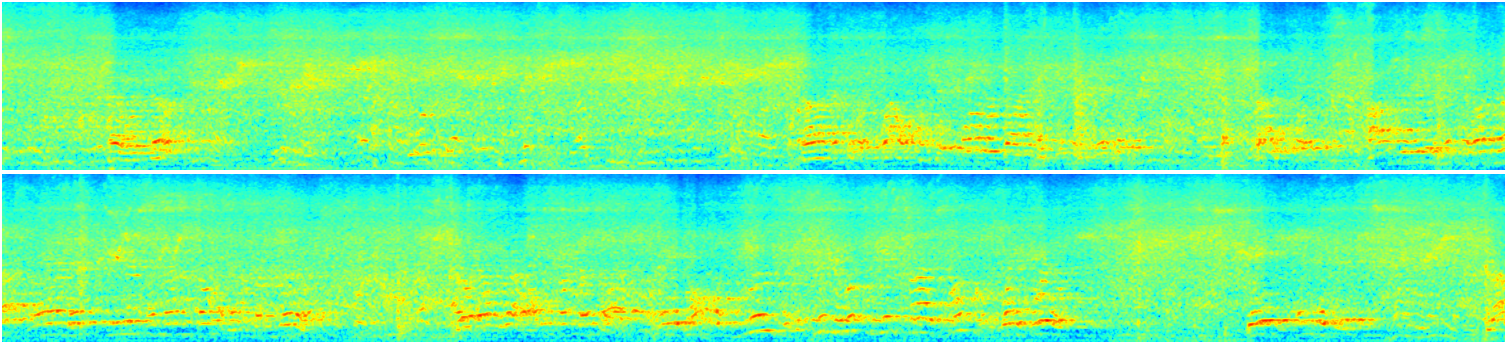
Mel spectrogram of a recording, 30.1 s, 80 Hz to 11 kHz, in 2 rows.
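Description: A pack of 4x4 short-course RC trucks racing on an indoor dirt track: a steady high hiss and whine of their electric motors and tyres on the dirt, with a voice talking over it.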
